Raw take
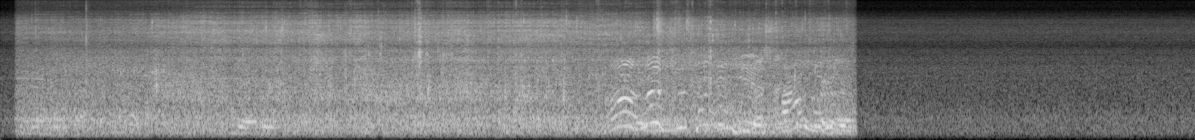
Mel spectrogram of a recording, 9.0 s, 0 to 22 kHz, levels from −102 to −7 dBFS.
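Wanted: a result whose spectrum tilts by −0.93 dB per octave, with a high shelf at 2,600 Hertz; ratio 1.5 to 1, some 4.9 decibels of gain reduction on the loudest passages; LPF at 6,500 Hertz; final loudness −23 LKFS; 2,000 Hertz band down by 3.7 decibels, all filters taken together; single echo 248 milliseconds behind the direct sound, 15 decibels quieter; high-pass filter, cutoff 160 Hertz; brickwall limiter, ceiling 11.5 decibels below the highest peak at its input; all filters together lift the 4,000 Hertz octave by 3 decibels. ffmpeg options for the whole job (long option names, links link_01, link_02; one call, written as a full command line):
ffmpeg -i in.wav -af "highpass=160,lowpass=6500,equalizer=frequency=2000:width_type=o:gain=-7.5,highshelf=frequency=2600:gain=3,equalizer=frequency=4000:width_type=o:gain=4,acompressor=threshold=-30dB:ratio=1.5,alimiter=limit=-20.5dB:level=0:latency=1,aecho=1:1:248:0.178,volume=6.5dB" out.wav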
